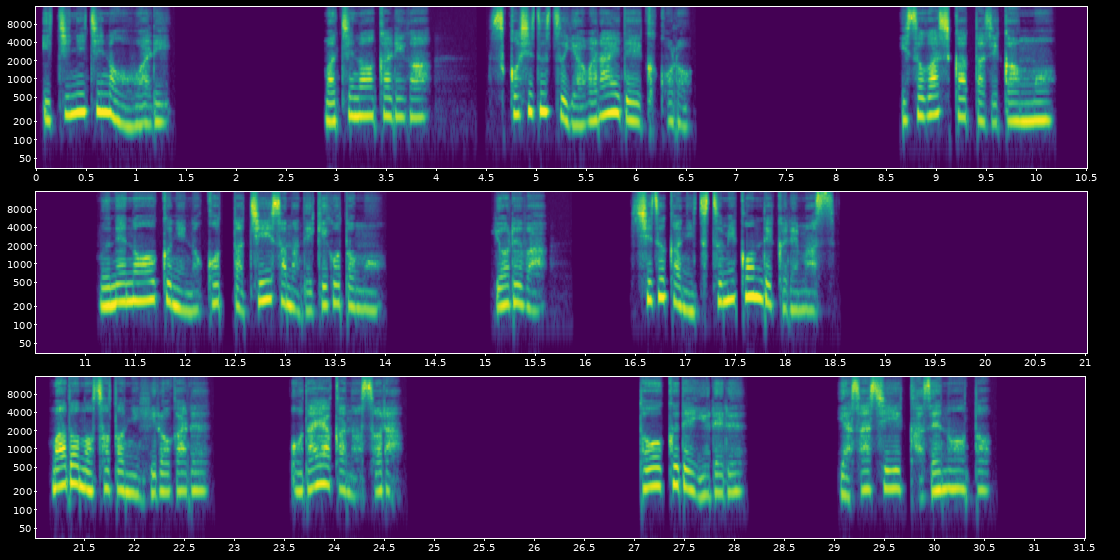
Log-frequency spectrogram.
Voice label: Narration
